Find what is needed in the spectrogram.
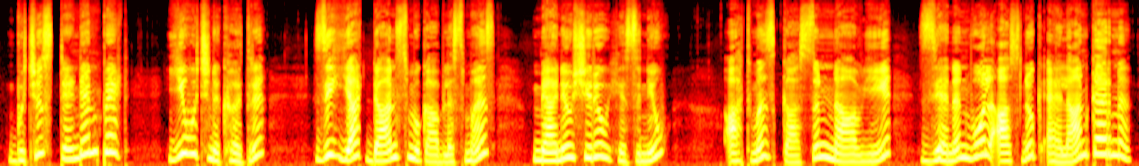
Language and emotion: Kashmiri, surprised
